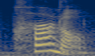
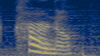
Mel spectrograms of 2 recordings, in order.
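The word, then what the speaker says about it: colonel: the next word is pronounced kernel with the l becoming an r sound fun fact this word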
